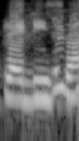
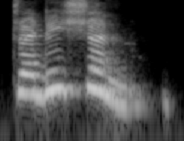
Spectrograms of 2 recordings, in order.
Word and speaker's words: tradition: No, Nidhi, again it is TION. See, so it will be shun. Tradition.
